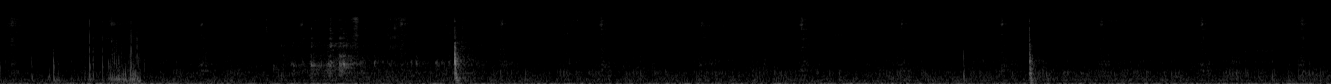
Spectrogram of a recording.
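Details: A female cat, torn between playing and sleeping, purrs softly and steadily at a low pitch throughout, with occasional faint clicks and taps in a small indoor room.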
